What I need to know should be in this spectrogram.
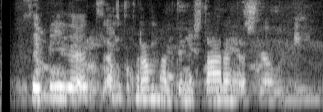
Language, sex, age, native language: Icelandic, female, 15, Icelandic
